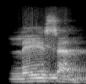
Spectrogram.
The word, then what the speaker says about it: listen: So this word is pronounced listen. So here T is silent.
